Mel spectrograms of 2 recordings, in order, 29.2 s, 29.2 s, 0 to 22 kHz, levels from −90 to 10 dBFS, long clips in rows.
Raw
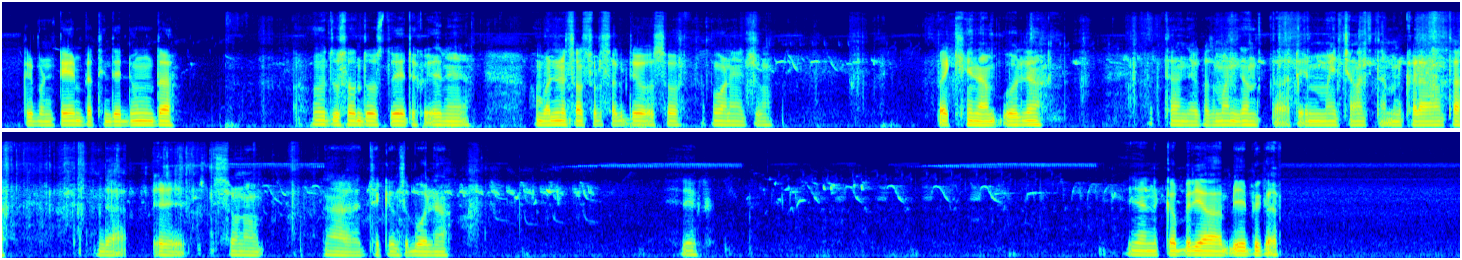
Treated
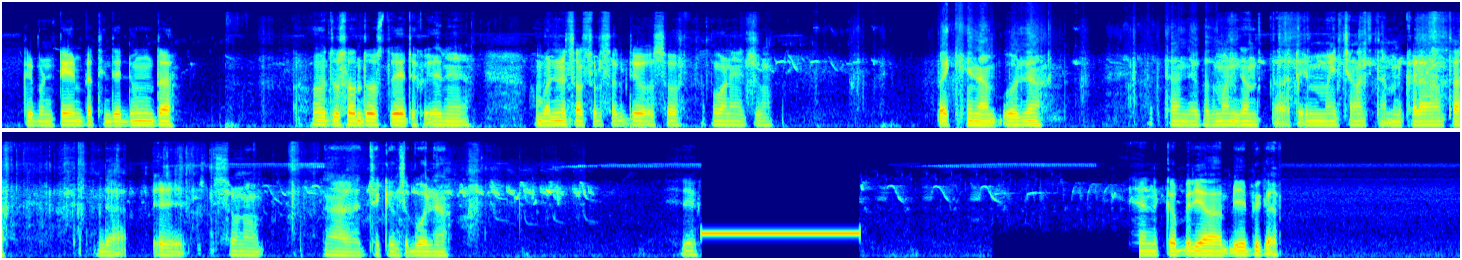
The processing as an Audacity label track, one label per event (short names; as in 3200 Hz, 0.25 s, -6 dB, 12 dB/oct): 3.020000	4.050000	bell 1000 Hz +6 dB 2.1 oct
8.110000	12.160000	median filter over 9 samples
17.440000	20.420000	high shelf 3100 Hz +10.5 dB
21.570000	23.160000	bleep 790 Hz -18.5 dBFS
24.480000	25.960000	HPF 1100 Hz 24 dB/oct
